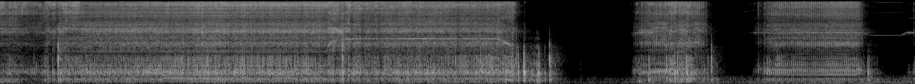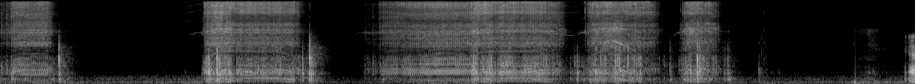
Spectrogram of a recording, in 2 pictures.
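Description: A geared RC car motor drives a repaired electric ratchet that runs in loud mechanical whirring bursts. It starts with one long run, then spins in several short spurts separated by silent gaps.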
